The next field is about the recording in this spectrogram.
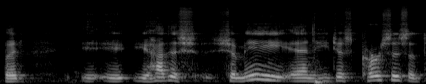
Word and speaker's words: Shimei: Why would God allow a Shammai, or actually probably better pronounced Shimei,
